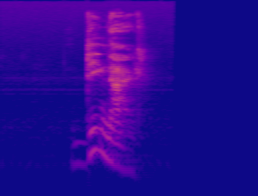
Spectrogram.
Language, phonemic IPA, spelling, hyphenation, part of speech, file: Dutch, /ˈdi.naːr/, dienaar, die‧naar, noun, Nl-dienaar.ogg
- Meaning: servant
